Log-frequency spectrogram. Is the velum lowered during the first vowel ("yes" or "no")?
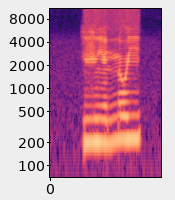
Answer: yes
